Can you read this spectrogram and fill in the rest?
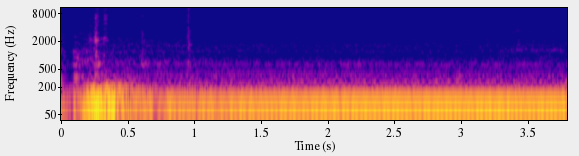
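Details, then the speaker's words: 2013–2017 Honda Accord, cold start the day after timing chain tensioner replacement: engine catches quickly and settles into a smooth, even idle with no rattle. "so as you guys can see it sounds much better there's absolutely no Rattle"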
